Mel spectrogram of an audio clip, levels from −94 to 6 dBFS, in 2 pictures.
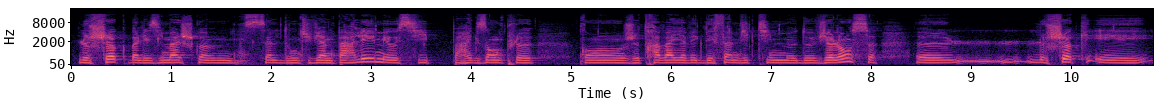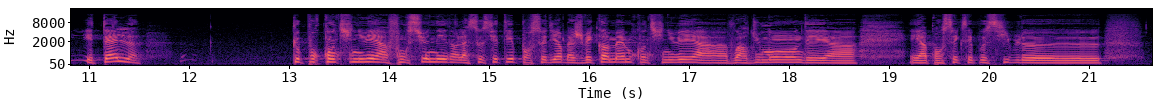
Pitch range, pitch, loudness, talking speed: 170-205 Hz, 180 Hz, -30 LUFS, 170 wpm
